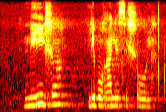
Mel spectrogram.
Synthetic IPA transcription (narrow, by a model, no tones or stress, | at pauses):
neiɬɔ | lɪbʊɣalɪsɪɬʊːla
